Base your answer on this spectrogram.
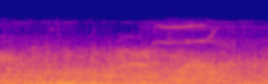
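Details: In the ocean, a dolphin whistle glides high and level, then bends upward, with a softer lower echo of the same line, over dense deep underwater rumble.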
